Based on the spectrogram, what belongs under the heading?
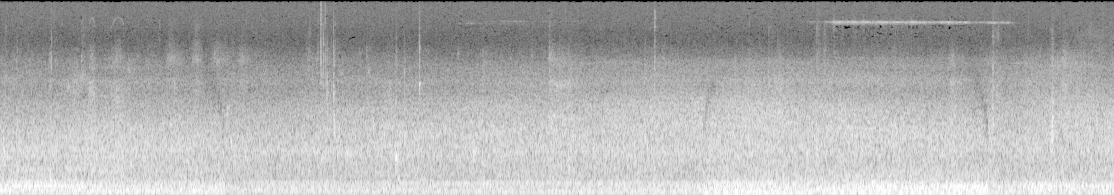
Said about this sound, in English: More traffic, more noise, more crap. They're doing a number on these roads here. I'm not sure exactly what. Repaving them. I do know what they're doing. It's just, noisy.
